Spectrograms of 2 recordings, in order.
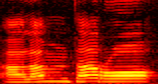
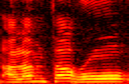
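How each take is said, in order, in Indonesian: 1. Bunyi ro itu tebal tanpa membulatkan bibir. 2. Bunyi ro itu tebal dengan bibir dimonyongkan. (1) "tebalnya bukan berarti dimonyongkan" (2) "bukan alam taro"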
